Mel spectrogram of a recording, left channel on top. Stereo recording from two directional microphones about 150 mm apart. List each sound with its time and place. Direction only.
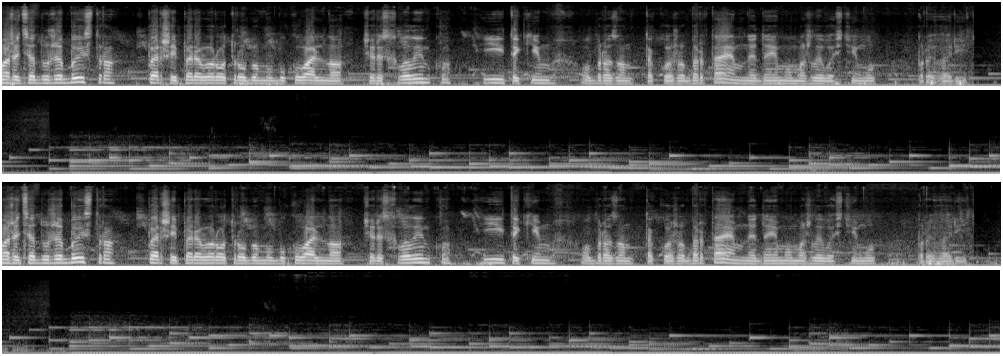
0.0 s speech: 20° right (ahead or behind)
